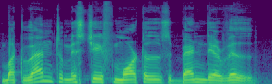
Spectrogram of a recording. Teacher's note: rhyme together and uh I Amic pentameter here means that uh an unstressed syllable is followed by a stressed syllable uh there is no stress on but but on when and · There is no stress on but on when, and then there is no stress on to, the stress falls on mischief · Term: iambic pentameter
